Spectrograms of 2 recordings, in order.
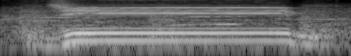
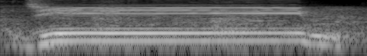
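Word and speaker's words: جيم: সাথে এইভাবে টান দিবেন জিম এই যে জিহ্বার মাঝখান তালুর মাঝখান জিম জিম তিন আলিফ করে টান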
